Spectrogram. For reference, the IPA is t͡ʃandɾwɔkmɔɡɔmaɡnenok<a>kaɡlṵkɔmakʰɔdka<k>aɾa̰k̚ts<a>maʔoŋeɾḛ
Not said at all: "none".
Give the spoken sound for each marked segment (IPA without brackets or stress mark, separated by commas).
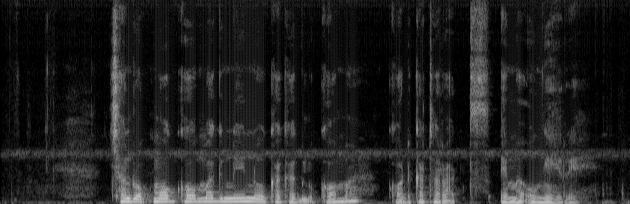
a, t, ɛ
